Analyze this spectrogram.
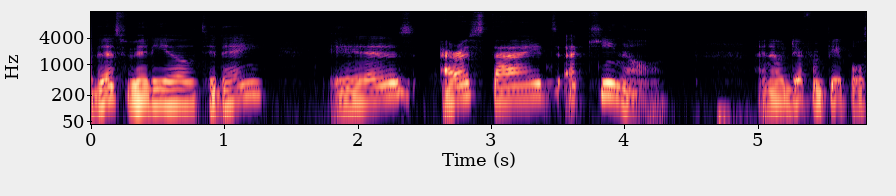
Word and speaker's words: Aquino: language so yes No some say Aquino Aquino that is the Hispanic way of saying that name Aquino the two almost sounds like a K when it gets pronounced that way okay at least that's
